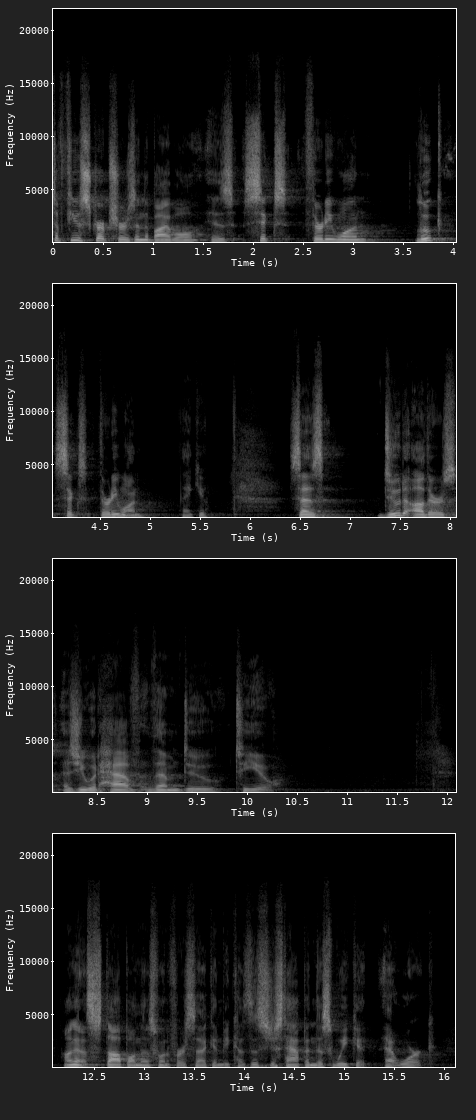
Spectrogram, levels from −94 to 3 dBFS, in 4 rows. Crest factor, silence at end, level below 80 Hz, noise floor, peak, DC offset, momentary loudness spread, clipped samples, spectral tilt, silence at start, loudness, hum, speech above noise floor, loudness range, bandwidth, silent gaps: 22 dB; 0.25 s; under -90 dBFS; -85 dBFS; -24 dBFS; under 0.1%; 16 LU; under 0.1%; -3 dB/octave; 0 s; -44 LUFS; none; 40 dB; 5 LU; 17.5 kHz; none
